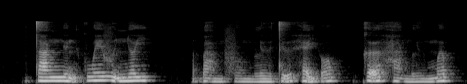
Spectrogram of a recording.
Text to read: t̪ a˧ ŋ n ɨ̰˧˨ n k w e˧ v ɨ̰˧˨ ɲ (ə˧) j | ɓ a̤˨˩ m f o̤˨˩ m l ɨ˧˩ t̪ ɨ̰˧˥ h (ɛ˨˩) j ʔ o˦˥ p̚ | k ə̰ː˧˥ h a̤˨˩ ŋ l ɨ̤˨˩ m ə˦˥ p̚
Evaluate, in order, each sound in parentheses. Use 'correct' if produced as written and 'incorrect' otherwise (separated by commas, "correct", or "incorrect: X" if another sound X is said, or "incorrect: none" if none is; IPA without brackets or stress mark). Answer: correct, incorrect: ɛ̰˧˨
